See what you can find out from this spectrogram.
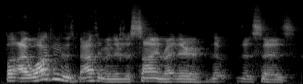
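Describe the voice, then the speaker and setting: A man's voice: mid-range voice, animated, quick pace, a bit bright. A young man co-hosting a podcast, telling a casual story and laughing often. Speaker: podcast co-host. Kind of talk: casual chat.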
